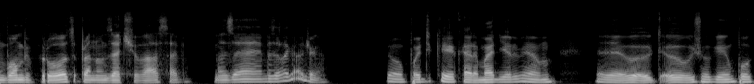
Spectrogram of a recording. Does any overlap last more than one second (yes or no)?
no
